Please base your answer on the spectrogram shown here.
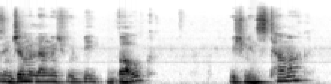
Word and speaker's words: Bauch: The seha followed after vowels like a, o, u always take the sound k, like in sick. The word sick has the sound k, and this seha combination, whenever we see after the above mentioned vowels, takes the sound k.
